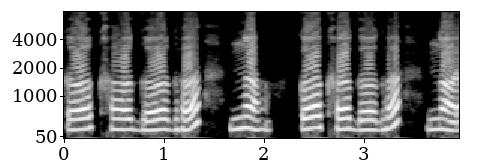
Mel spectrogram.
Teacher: अ क वर्ग ह और विसर्ग जो है वह कंठ से बोला जाता है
